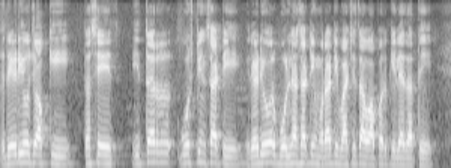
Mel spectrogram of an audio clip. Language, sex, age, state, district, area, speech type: Marathi, male, 18-30, Maharashtra, Washim, rural, spontaneous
